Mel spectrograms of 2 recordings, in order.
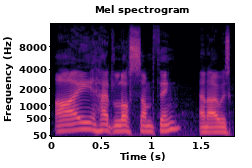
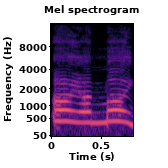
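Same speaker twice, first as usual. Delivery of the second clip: very high, tiny small voice. Speaker retelling first meeting someone, imitating Mike's little voice. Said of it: "I heard this little voice go".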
